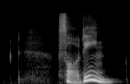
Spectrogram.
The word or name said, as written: fou3 ding4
